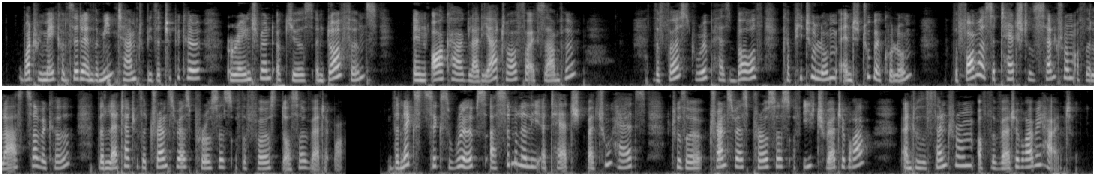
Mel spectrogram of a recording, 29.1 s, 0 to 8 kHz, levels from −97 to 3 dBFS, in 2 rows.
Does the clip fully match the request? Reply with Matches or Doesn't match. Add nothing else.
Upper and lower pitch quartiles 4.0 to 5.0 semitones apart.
Matches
